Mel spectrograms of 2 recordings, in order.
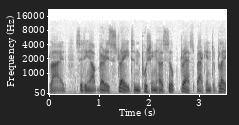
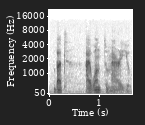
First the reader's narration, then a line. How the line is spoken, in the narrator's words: said Abel quietly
